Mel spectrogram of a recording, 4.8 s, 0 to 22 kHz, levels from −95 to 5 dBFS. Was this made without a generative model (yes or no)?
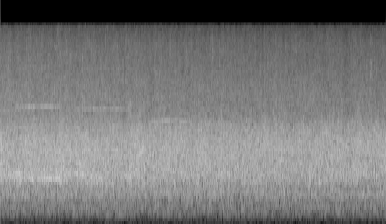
no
